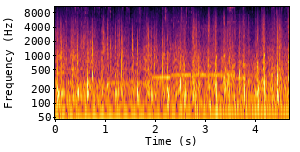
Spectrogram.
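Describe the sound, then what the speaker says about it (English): Horse hooves beat on untrodden dirt in a video game, a steady rhythmic clip-clop at a trotting pace, close and continuous beneath a faint droning tone. "I remember the rhythmic percussion of horse hooves on untrodden dirt."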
